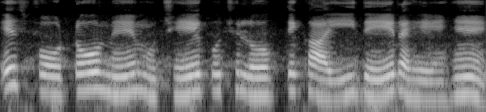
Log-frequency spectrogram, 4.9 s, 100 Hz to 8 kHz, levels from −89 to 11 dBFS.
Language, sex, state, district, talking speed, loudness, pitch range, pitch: Hindi, female, Madhya Pradesh, Katni, 125 wpm, -16 LUFS, 190-225 Hz, 205 Hz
